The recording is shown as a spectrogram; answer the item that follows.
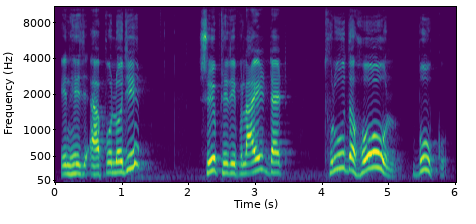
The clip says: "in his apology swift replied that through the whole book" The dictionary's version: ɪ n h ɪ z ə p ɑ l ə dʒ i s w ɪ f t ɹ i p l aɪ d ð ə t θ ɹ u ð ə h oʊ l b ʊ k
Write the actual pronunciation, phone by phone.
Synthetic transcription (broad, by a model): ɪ n h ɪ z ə p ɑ l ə dʒ i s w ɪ p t ɹ i p l aɪ d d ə t t ɹ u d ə h oʊ l b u k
